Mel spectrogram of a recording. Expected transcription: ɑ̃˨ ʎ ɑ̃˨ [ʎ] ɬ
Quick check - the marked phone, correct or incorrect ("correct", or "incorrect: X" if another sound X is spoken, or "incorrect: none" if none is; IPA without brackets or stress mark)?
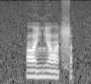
incorrect: none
